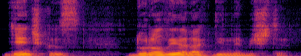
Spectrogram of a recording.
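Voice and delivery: ordinary delivery

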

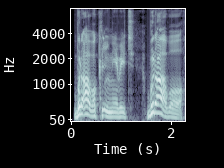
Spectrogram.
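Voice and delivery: high, rousing bravo; cheering. A narrator's reading. Crowd of the dead applauding Klinevich, exultant.

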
